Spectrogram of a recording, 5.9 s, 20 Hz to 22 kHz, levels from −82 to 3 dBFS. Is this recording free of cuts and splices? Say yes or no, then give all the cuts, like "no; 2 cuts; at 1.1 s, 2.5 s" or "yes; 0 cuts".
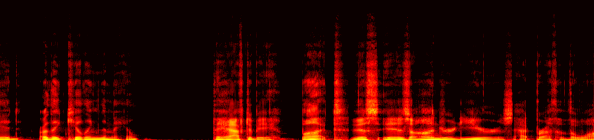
no; 2 cuts; at 3.4 s, 5.1 s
